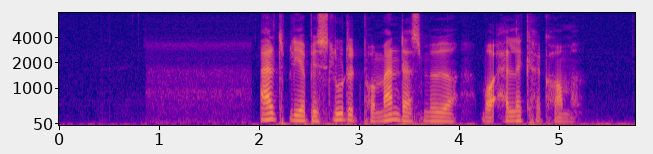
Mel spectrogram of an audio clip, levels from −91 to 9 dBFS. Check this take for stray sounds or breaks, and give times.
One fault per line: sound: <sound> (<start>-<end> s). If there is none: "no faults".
no faults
